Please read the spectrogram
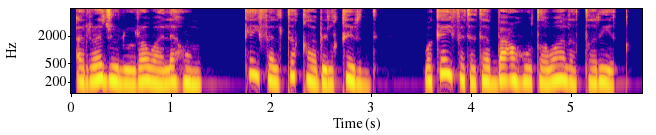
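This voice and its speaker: A woman narrating a calm bedtime story in a steady, even way. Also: mid-range voice, normal speed, no echo.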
